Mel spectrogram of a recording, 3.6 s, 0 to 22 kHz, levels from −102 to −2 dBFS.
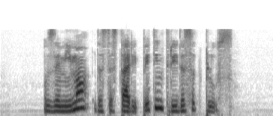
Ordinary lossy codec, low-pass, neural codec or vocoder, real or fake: AAC, 24 kbps; 19.8 kHz; autoencoder, 48 kHz, 128 numbers a frame, DAC-VAE, trained on Japanese speech; fake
